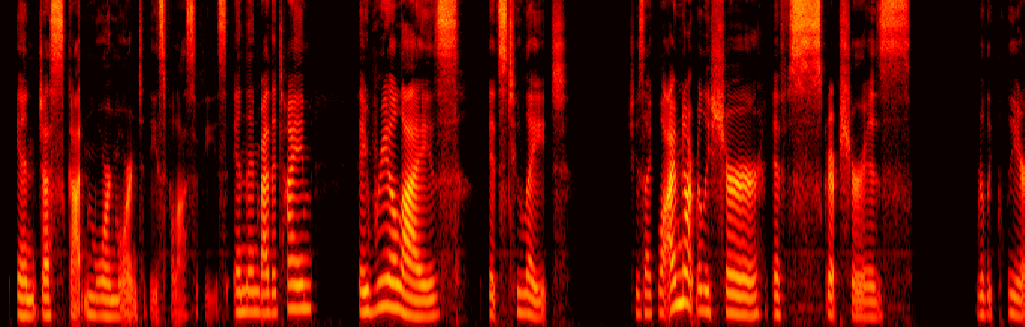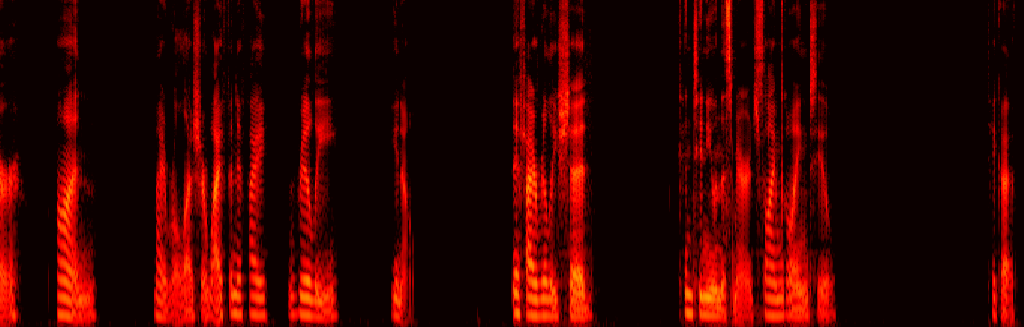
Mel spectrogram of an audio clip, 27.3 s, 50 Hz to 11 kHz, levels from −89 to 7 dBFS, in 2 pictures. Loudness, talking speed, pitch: -28 LUFS, 125 wpm, 165 Hz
